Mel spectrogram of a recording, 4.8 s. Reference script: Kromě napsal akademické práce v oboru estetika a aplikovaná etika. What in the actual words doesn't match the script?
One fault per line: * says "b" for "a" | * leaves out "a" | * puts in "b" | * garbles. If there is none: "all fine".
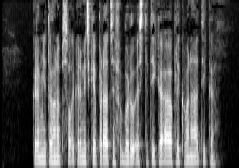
* puts in "toho"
